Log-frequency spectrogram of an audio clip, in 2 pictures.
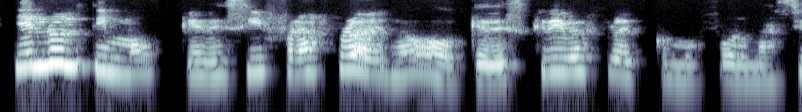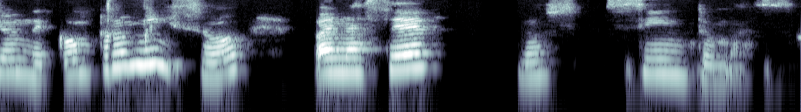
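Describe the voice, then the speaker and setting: Woman lecturing psych class, bit high voice, keeps asking "right?" and acting out little voices. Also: lively intonation, a little slow, darkish tone. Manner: explanatory, acts out quoted inner voices, frequent tag questions. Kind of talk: university lecture.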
